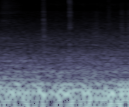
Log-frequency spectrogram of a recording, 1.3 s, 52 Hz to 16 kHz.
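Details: VW Touareg V10 5.0 biturbo diesel driving after repair of a turbo intake pressure-loss fault (codes P2279/P0299, limp mode, black smoke): deep, smooth, even rumble pulling steadily with no knocks, whistles or misses; normal running.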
